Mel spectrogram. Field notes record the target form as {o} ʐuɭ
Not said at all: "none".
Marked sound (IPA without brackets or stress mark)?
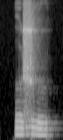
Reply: o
